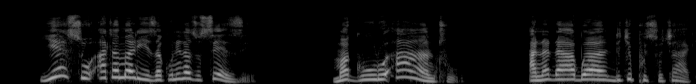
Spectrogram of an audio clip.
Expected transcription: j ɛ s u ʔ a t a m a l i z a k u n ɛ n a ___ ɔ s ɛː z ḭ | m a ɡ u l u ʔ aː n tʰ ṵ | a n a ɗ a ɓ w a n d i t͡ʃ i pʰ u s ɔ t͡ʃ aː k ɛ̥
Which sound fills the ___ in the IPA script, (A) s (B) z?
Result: B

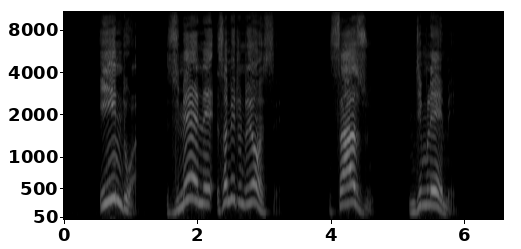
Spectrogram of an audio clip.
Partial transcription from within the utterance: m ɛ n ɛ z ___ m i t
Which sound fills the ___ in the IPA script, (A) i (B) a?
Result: B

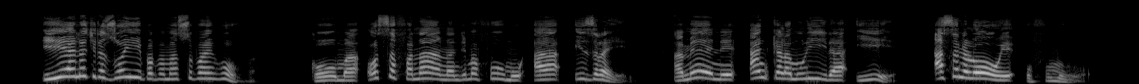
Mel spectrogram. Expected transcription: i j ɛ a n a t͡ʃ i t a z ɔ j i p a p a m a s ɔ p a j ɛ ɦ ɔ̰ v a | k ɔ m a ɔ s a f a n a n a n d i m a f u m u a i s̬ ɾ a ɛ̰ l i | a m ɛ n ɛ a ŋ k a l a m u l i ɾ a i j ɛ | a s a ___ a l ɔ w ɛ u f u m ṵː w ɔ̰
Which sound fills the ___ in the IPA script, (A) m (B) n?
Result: B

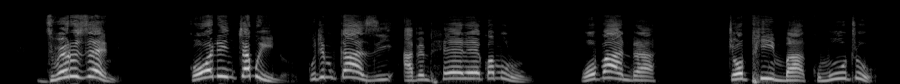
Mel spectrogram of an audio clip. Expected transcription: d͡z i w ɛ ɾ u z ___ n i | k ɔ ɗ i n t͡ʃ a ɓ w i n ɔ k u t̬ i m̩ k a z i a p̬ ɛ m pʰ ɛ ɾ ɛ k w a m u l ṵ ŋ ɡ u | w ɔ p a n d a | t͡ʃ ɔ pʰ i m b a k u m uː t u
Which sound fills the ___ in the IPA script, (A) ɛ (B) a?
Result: A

